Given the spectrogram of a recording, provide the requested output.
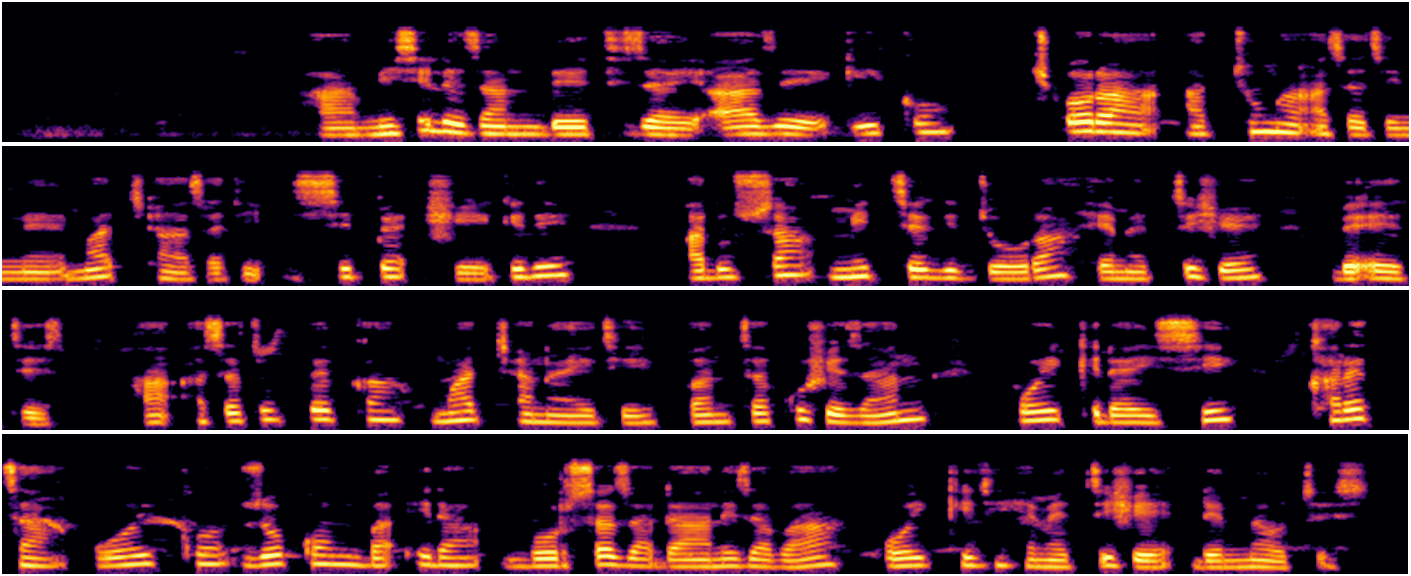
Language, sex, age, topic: Gamo, male, 18-24, agriculture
